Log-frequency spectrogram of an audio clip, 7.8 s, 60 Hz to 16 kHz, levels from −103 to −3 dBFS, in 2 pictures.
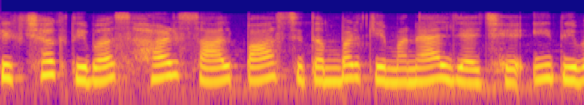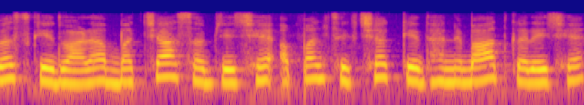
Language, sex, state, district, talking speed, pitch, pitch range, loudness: Maithili, female, Bihar, Saharsa, 185 wpm, 230 Hz, 215-250 Hz, -16 LUFS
